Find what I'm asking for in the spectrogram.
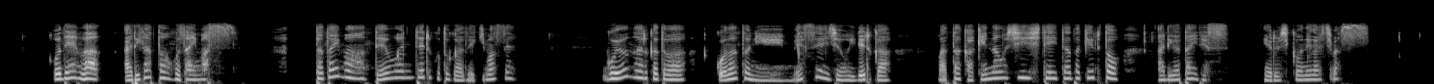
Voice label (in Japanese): rusuden f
